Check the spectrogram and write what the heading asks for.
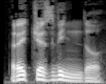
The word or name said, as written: Reccesvindo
